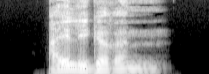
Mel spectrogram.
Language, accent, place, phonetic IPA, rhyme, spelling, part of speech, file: German, Germany, Berlin, [ˈaɪ̯lɪɡəʁəm], -aɪ̯lɪɡəʁəm, eiligerem, adjective, De-eiligerem.ogg
- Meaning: strong dative masculine/neuter singular comparative degree of eilig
